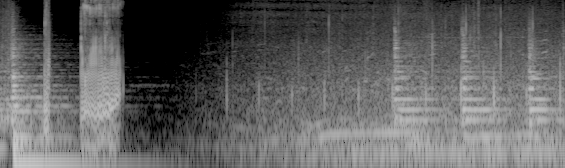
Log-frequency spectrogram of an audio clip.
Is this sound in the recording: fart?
yes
